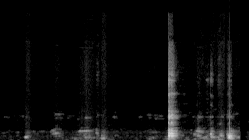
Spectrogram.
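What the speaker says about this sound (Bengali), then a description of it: "এই যে আমি ভর্তার জন্য প্যান বসাই দিলাম।" A pan is set down on a home stove while cooking vorta beside khude bhaat. Sparse small clinks and taps are followed by one sharp metallic clatter and a few softer knocks, all close and quiet.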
